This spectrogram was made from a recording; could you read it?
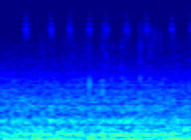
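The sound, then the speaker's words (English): A quick series of light, high clicking ticks, a device's system sounds, repeats at a steady pace, roughly every quarter second, over a constant low rumbling background. No one speaks. “I like the system sounds.”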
